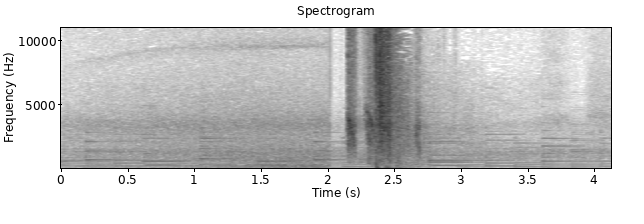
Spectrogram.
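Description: A melody of held notes plays throughout, and a little over halfway through a single loud pistol shot cuts across it.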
